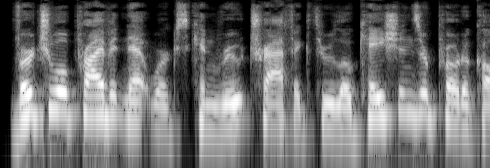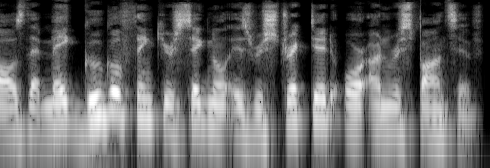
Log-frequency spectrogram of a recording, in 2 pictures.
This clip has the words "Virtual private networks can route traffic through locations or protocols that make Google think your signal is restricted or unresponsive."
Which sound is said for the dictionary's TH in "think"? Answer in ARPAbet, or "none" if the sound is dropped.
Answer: TH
